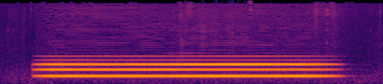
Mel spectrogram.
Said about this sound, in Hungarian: Korábban volt már egy animáció, amiben a csillagok lüktetését, összehúzódását és kitágulását láttuk, hogy annak megfelelő hang, hogyha ezt a hallható tartományba transponáljuk, az egy egyszerű zúgás. Ha minden igaz, akkor mindjárt meg is hallhatjuk.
